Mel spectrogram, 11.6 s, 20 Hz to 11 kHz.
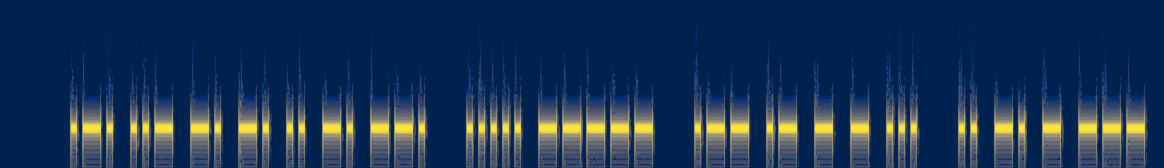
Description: Morse code, heard as a keyed tone, about 21 wpm, 700 Hz. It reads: RUNNING 50 WATTS INTO
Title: Speed-Racing Common QSO Phrases - 20wpm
